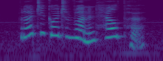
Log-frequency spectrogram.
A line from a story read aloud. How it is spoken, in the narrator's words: Alice asked, very much surprised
